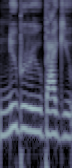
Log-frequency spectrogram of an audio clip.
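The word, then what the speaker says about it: ヌーベルバーグ: across the water and the nubaru baguio was formed literally the japanese pronunciation of nouveau vag in a last-ditch attempt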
